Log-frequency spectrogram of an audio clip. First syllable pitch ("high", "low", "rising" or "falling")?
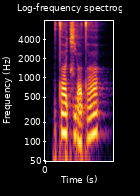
high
